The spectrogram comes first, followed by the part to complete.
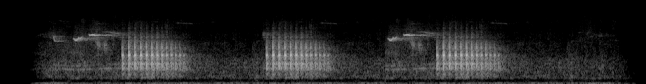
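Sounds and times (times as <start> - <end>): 
woodpecker drumming on tree bark: 0.7 - 5.4.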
